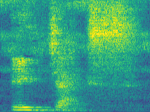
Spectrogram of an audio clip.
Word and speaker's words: Ajax: The pronunciation is Ajax.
